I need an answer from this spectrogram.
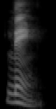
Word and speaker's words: Rin: And her first name, Rin. 1 2. This is ri Okay, I wrote it down Roman letter, but we pronounce more r not l sound.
